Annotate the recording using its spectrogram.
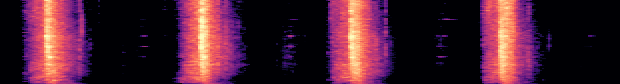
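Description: Long two-handed ice saws cutting through lake ice in unison, four rasping strokes about a second and a half apart, each starting sharply and fading within half a second, in a steady work rhythm.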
